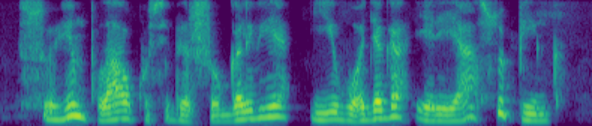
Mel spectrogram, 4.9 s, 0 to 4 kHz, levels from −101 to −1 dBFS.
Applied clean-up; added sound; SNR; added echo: none; none; none; none.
